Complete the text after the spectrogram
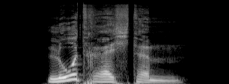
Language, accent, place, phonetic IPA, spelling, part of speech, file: German, Germany, Berlin, [ˈloːtˌʁɛçtəm], lotrechtem, adjective, De-lotrechtem.ogg
- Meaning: strong dative masculine/neuter singular of lotrecht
